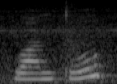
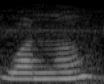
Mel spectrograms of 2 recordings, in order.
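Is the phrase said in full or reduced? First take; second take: full; reduced. First: Both words are said fully with a clear t. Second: The words blend into one reduced form without t. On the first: "In careful pronunciation" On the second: "in phonic speech the sounds influence one another and are reduced"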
